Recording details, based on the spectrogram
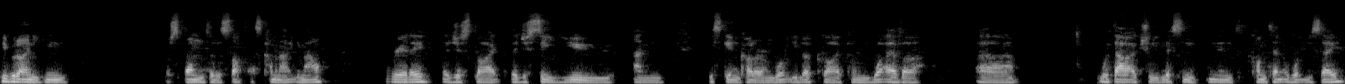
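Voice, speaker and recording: A man with a fairly low, somewhat breathy voice and a dark, mellow tone speaks in a monotone with long, frequent pauses, the sound dry and close with no echo. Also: moderate pace. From North London. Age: young. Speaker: sport science lecturer. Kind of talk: podcast interview. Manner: many fillers (like, you know, uh).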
